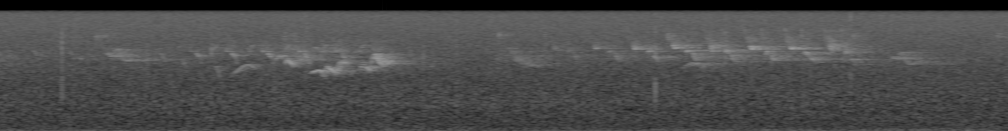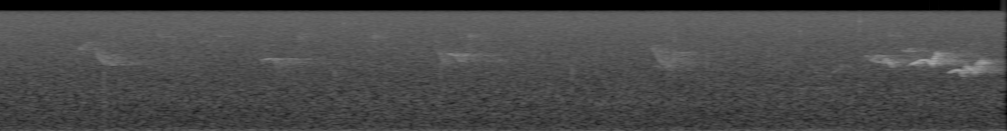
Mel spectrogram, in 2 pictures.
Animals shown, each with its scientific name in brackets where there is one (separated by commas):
Blue-headed Vireo (Vireo solitarius), Ovenbird (Seiurus aurocapilla), Scarlet Tanager (Piranga olivacea)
